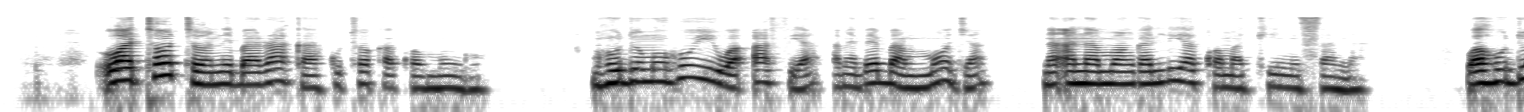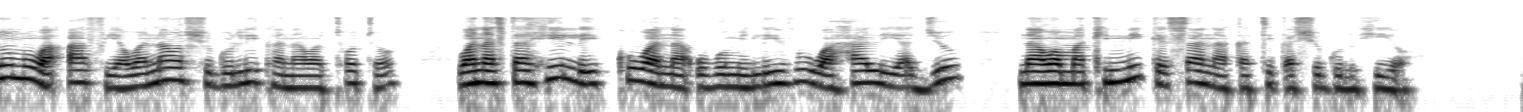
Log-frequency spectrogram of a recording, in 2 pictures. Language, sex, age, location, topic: Swahili, female, 36-49, Kisumu, health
